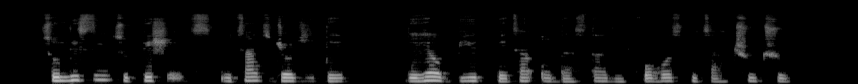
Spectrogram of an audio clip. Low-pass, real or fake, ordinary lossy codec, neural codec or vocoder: 10.8 kHz; real; none; none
